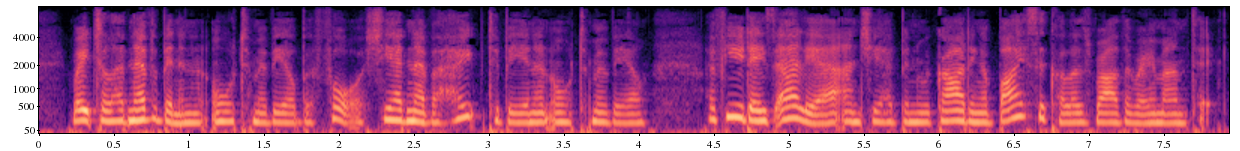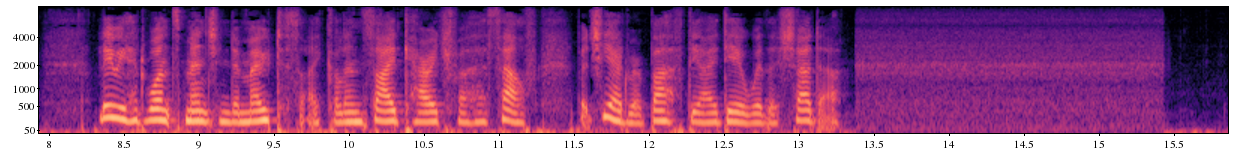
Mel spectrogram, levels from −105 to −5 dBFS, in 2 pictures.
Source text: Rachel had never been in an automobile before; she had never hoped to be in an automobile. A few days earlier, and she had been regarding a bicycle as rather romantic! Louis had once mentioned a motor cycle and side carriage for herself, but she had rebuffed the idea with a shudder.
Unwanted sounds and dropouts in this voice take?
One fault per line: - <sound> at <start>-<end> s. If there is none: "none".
none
